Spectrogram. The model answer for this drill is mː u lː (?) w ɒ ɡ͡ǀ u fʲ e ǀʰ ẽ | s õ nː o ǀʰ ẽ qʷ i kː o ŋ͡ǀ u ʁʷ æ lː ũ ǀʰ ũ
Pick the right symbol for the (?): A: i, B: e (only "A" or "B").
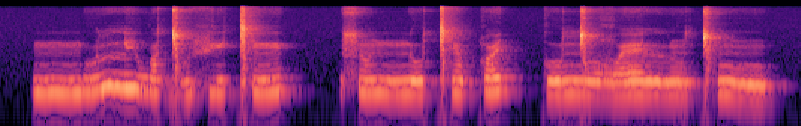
A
